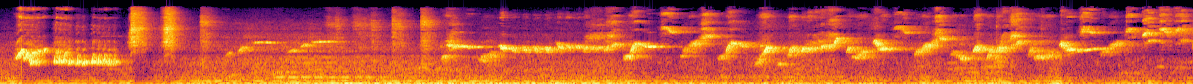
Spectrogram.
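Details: White-rumped shama in a solo singing duel: a long, varied song of whistled notes and sharp clicks that builds into rapid, zigzagging phrases jumping up and down in pitch, with a steady low hum throughout.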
